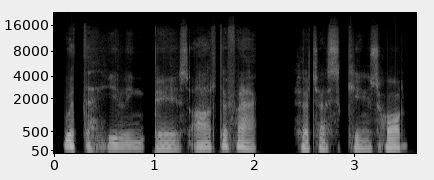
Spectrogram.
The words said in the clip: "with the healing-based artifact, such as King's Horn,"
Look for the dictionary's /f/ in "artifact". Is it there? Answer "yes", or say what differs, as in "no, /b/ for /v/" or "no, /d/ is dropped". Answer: yes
